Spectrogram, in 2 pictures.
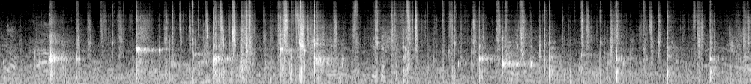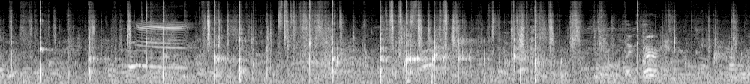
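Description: Pickleball paddles hitting a hard plastic ball in rallies: a steady run of sharp, irregular pocks, some loud and close, others fainter, over faint voices in the background.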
